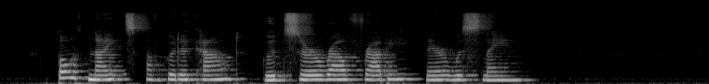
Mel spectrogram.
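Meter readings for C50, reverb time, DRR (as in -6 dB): 11.0 dB, no single decay rate, 9.0 dB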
